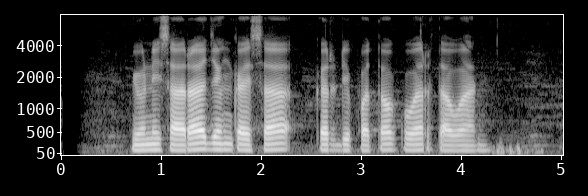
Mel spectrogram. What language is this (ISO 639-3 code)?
sun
